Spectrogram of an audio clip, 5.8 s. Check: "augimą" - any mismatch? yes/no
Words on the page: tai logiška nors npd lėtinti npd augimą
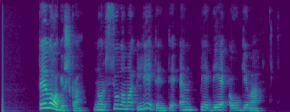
no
